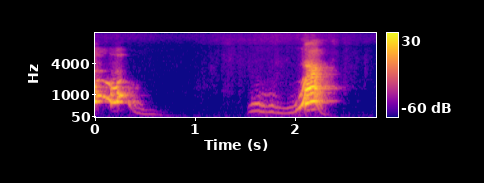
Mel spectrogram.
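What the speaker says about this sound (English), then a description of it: "I don't think I can deal with this dog anymore" A dog gives two short, voiced bark-like vocalizations separated by a pause, fairly close and clear against otherwise silent surroundings.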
